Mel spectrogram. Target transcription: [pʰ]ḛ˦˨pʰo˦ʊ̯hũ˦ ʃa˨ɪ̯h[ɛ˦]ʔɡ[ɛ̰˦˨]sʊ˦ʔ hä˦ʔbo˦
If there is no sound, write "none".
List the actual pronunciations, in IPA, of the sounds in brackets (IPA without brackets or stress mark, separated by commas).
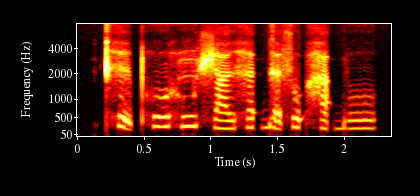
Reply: kʰ, ɛ˦, ɛ̰˦˨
